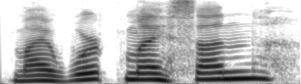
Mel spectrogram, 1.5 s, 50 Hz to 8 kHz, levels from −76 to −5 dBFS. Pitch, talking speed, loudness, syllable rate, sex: 210 Hz, 160 wpm, -14 LUFS, 3.1 syllables/s, female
